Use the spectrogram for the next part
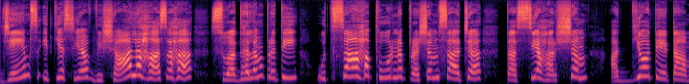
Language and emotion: Sanskrit, happy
